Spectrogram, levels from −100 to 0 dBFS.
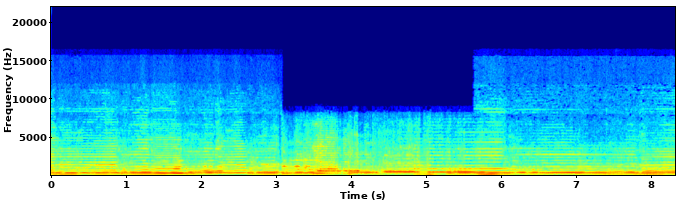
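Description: From 2.99 s to 5.69 s there is a call bitrate drop. The bandwidth estimate fell and the encoder was given far fewer bits. The coarseness points to a fall from about 32 kbps to about 10 kbps. The audio loses its top end, and the cut-off moves from 20 kHz down to 8 kHz. It sounds muffled and rough. The worst stretch lasts about 2.5 s. Then the bitrate recovers and the highs return.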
